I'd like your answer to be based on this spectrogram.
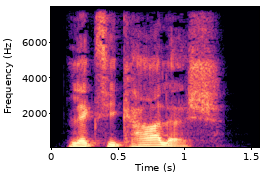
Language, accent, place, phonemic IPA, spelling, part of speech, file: German, Germany, Berlin, /lɛksiˈkaːlɪʃ/, lexikalisch, adjective, De-lexikalisch.ogg
- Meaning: lexical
